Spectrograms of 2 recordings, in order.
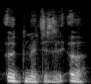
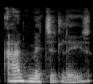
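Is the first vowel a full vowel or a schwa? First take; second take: schwa; full vowel. First: The first vowel is a reduced schwa sound. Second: The first vowel is a full a sound. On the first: The speaker calls it right. "we just say admittedly, like that" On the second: The speaker calls it wrong. "it's not admittedly"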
